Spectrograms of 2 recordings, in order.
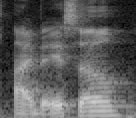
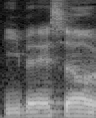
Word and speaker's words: iBasso: Now, iBasso, eBasso, I've heard it pronounced both ways, but that's my point.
